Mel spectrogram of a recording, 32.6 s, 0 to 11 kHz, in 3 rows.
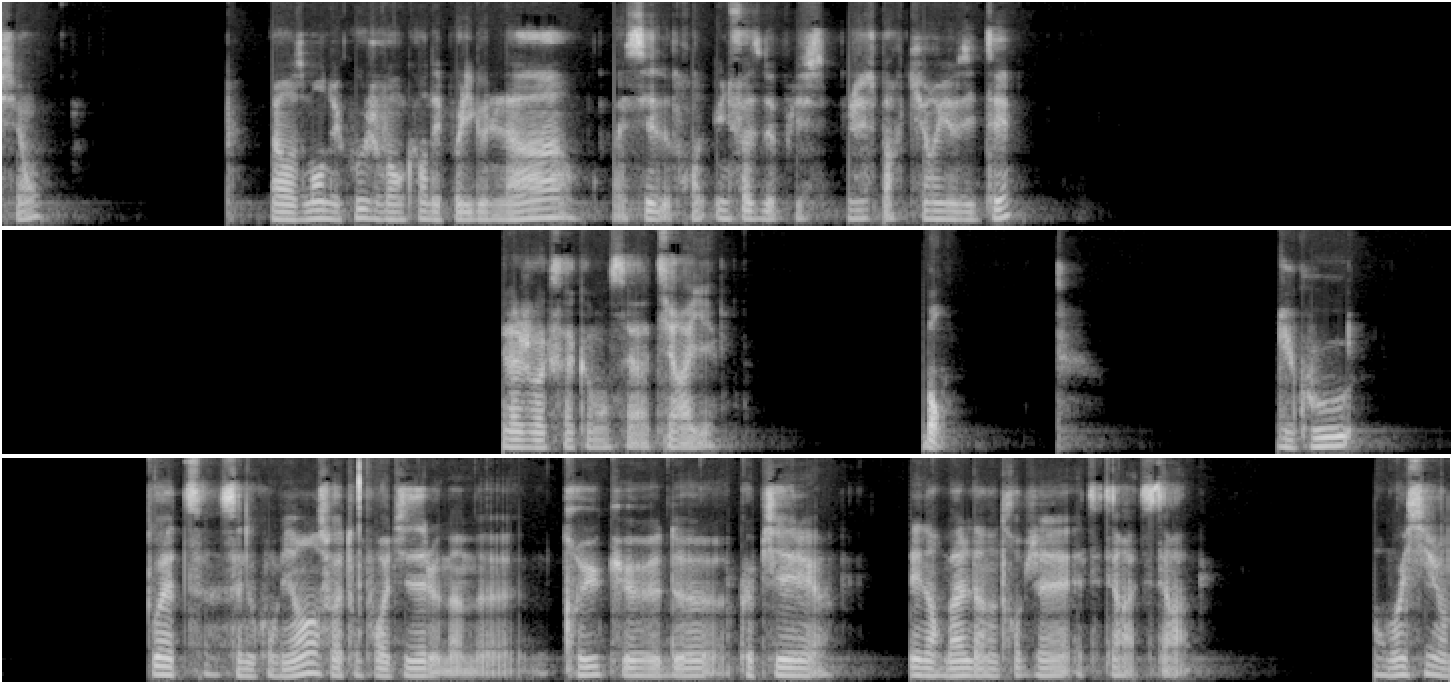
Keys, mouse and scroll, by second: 0.5 right click, 0.9 click, 4.7 z, 5.1 z, 6.4 z, 8.3 shift+., 11.5 shift+right click, 16.4 z, 19.9 right click, 20.3 click, 20.6 middle click, 21.1 middle click, 22.3 alt+click, 25.5 click, 26.6 alt+middle click, 26.9 alt+middle click, 27.1 alt+right click, 28.9 alt+click, 30.3 right click, 32.2 alt+click.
